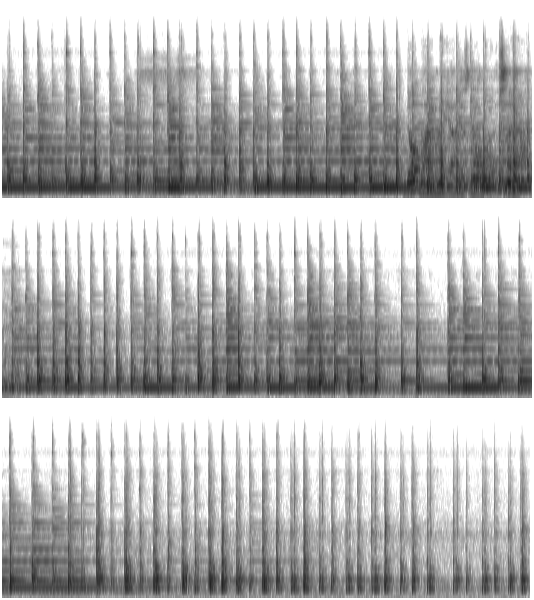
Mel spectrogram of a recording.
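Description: Concert ukulele strummed in a fast, steady rhythm, its chords ringing. Toward the end the strokes become more clipped and percussive.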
